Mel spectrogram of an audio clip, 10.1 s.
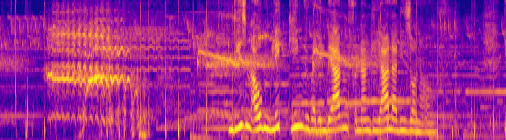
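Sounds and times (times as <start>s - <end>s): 
horse hooves clopping: 0.0s - 10.1s
mounted horse letting out a long wavering whinny: 0.9s - 4.6s
speech: 4.6s - 8.8s.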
